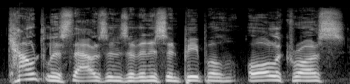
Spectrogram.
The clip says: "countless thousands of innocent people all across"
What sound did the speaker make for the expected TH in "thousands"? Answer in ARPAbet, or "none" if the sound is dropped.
TH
